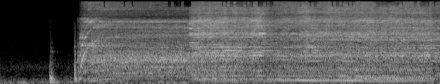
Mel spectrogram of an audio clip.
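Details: Parkside 20V cordless circular saws PHKSA 20-Li A2 and C4 on 2Ah batteries cutting timber outdoors: quick spin-up, bright steady cutting whine without bogging; normal cutting, newer saw seemed more powerful.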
